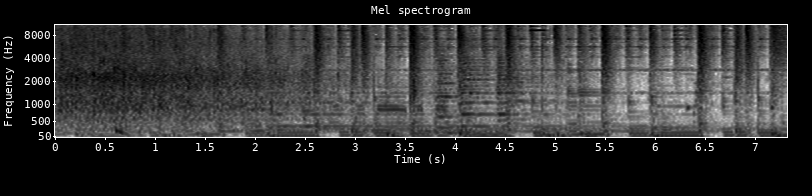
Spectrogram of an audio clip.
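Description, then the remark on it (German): A crowd breaks into loud, sustained applause, dense clapping filling the room for several seconds with steady intensity, backed by a low rumble of music or crowd noise underneath. “Da darf geklatscht werden.”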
